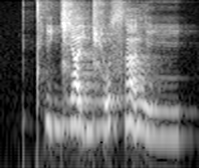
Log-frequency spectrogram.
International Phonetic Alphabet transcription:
tʰḭ˦˨d͡ʑa̰˦˨ɪ̯d͡ʑo̰˦˨ sã˦˨li˨

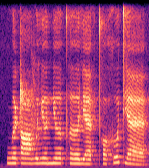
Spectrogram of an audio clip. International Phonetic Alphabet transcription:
wəʈɑːvʊ lʲəːnʲəː t̪ʰəːlʲæːθt̪ʰɔ xʊtʲæː

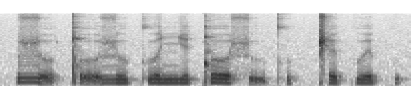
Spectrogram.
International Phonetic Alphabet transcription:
ɮo̰ ǃo̰ ɮukʷʼʌ ɲeǃo ɬṵkʷʼɘkʷ ǁɘkʷɘkʷ

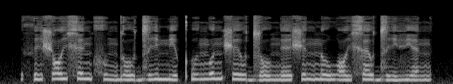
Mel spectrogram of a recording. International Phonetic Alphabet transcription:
θi˨ʃɔ˦i̯xe˧ŋ xʷɪ˨ŋdo˨u̯d͡zi˦˨ mʲe˨kʷʼi˧ŋʷe˦ŋ ʃɪ˦˨u̯ d͡zo˨u̯ŋe˨ ʃɪ˦ŋnʊ˧ wɔ˨i̯xɛ˧u̯d͡zi˨ vʲɛ˧ŋ

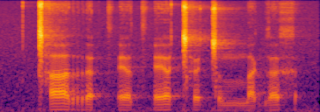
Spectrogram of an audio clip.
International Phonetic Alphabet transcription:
ǀʰa rɐʔt͡sʼɛɐ̯ t͡sʼɛɐ̯ǀʰœǀʊmːa ɡɐx

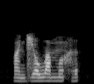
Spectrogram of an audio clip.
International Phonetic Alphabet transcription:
ɑ̃d͡ʑɔ wɑmõhə̤

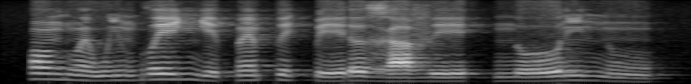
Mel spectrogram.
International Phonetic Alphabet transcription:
ɔ̃˦ ɡʷɛ̃˧wĩ˦ ɡʷeː˦ɲe˨pɛ̃˦pe˧ k͡pe˨˦ɾə˦˨ ɣa˧ve˧ | noː˨˦ɾĩ˧ nũ˨

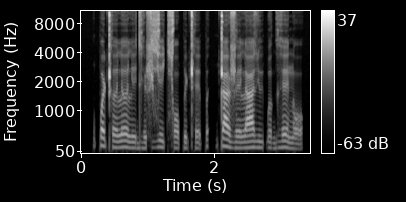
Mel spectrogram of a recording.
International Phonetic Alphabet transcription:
pʌʈʰɜ lɜledʱeʂ ʑet͡ɕʰɔpeʈʰɛp | ʈaʐɛ lazyɓʌ ɡʱɛnɔ

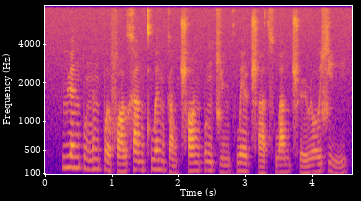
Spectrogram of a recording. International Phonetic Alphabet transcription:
lɥɛ˥npʊ˧˥ŋə˧˥n pɤ˨˩fɑ˧˥ʊ̯xa˥n kʰwə˥˩nkɑ˩ŋ ʈ͡ʂʰɑ˥ŋ pʊ˥˩ŋt͡ɕy˨˩n pʰwe˥˩ɪ̯ʈ͡ʂʰä˨˩ t͡sʰwa˥nʈ͡ʂʰɻ̩˧˥ ɻo˧˥ʊ̯ɕi˨˩˦

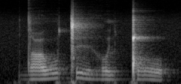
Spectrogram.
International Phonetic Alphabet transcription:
dˤoːǀɪːɦolʲ ǃo

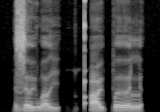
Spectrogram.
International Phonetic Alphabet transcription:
zəy̯wʌi̯ | qʼœy̯pəl

